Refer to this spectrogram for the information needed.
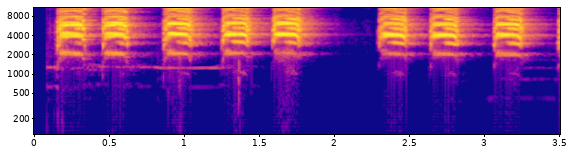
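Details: A pair of jenday conures together, giving harsh, piercing screeches in two quick bursts, five then four, with a short silent gap between them.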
